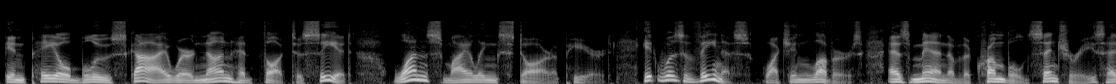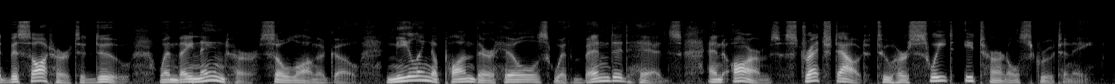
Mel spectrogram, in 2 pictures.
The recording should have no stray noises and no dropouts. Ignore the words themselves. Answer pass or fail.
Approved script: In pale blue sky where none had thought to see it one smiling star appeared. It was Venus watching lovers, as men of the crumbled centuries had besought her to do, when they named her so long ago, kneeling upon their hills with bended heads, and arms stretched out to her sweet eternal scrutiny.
pass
